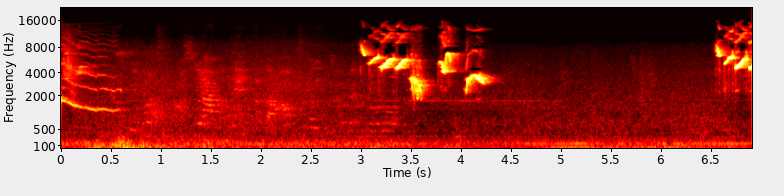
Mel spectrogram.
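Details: Orange-headed thrush from North Bali, Indonesia, used to stimulate other thrushes to sing: a faint falling whistle at first, then loud squeaky high notes with sharp downward slurs, and another high burst at the end, over low hum.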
